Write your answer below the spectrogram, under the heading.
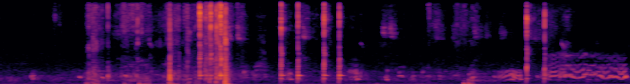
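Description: A hand scraping and knocking inside a hollow tree trunk, sharp clicks bunched about two seconds in and single clicks after. Near the end a high wavering squeaky cry, from the baby Asian palm civets inside the hollow.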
